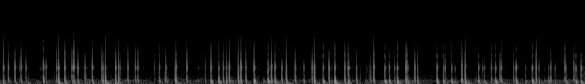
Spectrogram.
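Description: Long nails of both hands scratch and tap a round black foam cover on a microphone. This produces a rapid, uneven stream of short, dull, muffled taps and soft scratching. The sound is heavy in the low end, with a faint hum underneath.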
